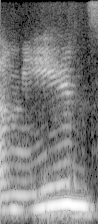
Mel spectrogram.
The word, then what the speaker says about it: amides: Some people that I respect pronounce them amides, but that's one that there's a little bit of leeway. Amide or amide, either one of them is fine.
